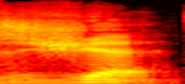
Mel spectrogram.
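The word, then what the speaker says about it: Ж: and its name is zhe. It appears in every language that uses the Cyrillic alphabet, and the sound it makes is similar to its name. That sound is zh.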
